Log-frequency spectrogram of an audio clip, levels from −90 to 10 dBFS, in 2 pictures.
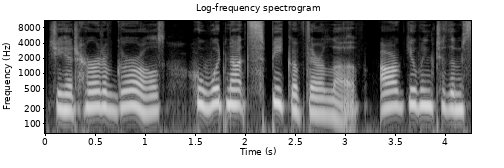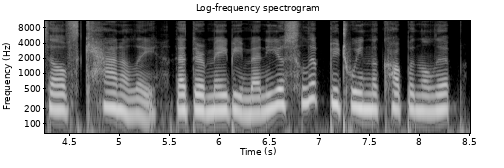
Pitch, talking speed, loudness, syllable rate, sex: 200 Hz, 205 wpm, -16 LUFS, 4.8 syllables/s, female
